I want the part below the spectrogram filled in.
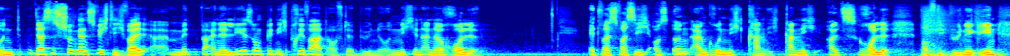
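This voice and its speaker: In a normal speaking voice, a man talks at a fairly quick pace with a fairly high pitch and lively intonation, on a very clean recording with a silent background. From northern Germany, Flensburg. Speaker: theatre director and actor. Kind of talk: casual interview.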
